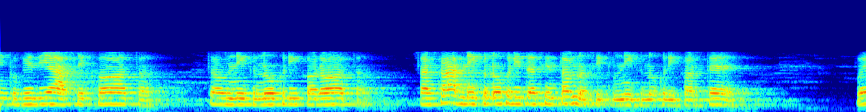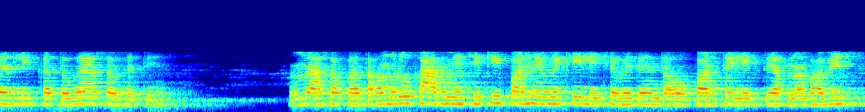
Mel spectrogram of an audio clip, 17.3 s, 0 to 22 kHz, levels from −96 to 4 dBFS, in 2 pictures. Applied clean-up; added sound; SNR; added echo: none; none; none; reverberation time 0.7 s.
